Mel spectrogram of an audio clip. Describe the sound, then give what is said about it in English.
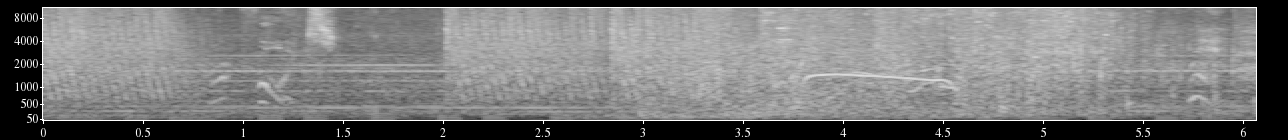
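Heavy gunfire pins people down beside a car: a loud, dense barrage of overlapping shots with no break, filling the entire stretch at a steady, high level. “We're being shot at! We're pinned down!”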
